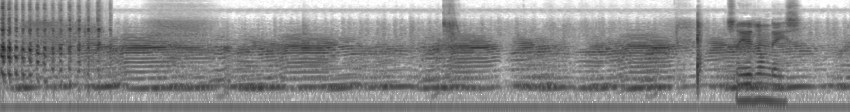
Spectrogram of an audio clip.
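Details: Music with a sustained voice-like melody dominates over a steady low hum, with brief clicks, and no frog or other animal calls can be picked out.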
